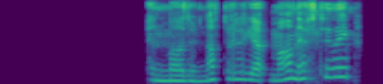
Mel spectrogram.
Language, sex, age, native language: Icelandic, female, 40-49, Swedish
